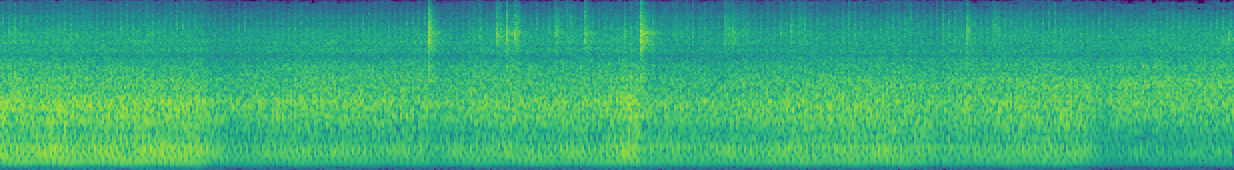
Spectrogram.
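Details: Lawn mower small engine that wouldn't start, running after a flathead-screwdriver adjustment (engine won't fire without oxygen) and a five-time prime, clutch held: a steady even buzzing run with no misses or surging. Sounds healthy.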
